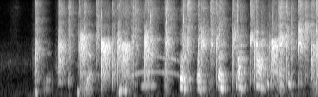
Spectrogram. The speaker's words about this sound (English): we should do the applause.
